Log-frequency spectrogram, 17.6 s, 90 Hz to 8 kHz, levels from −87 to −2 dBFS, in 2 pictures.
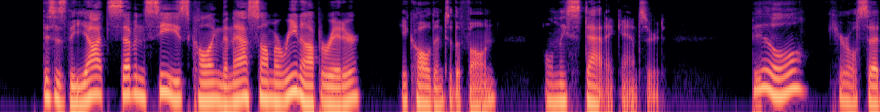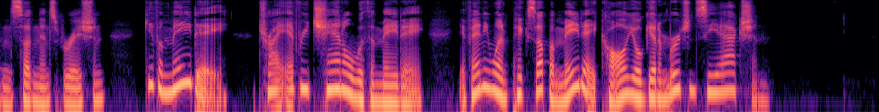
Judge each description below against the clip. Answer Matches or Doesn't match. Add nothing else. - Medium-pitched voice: Matches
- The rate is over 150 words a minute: Matches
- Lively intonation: Matches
